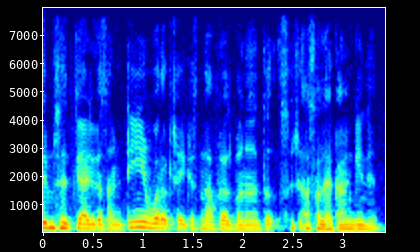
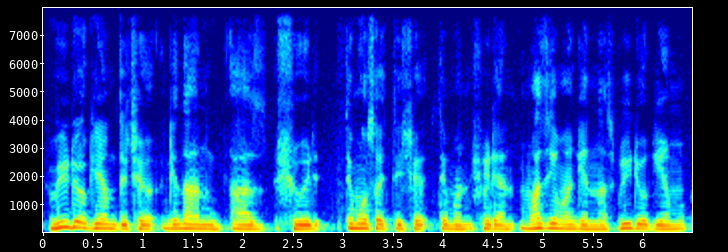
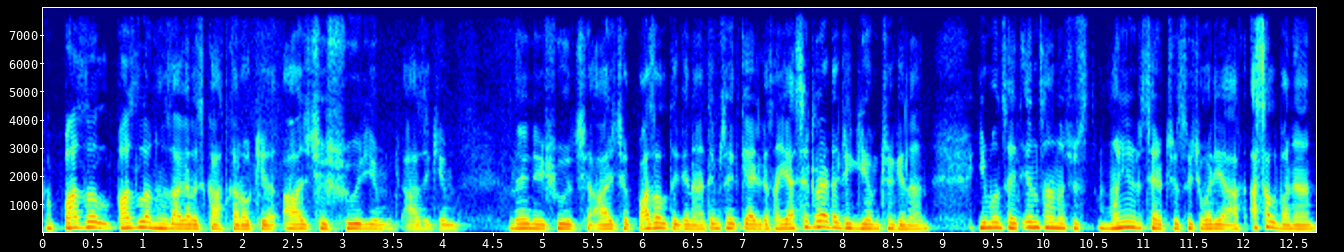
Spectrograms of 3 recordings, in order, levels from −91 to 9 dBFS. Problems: background sounds at intervals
